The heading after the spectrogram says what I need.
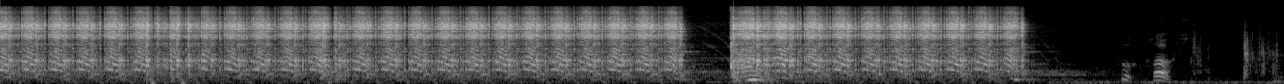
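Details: Onan CCKA engine on a Gravely 450 tractor, with a new starter replacing the roughly 45-year-old original: brisk, even cranking at about three and a half beats a second for ten seconds; strong cranking.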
